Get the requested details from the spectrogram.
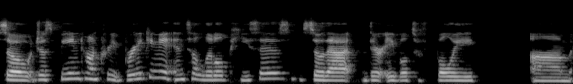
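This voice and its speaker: Over a quiet background, a woman with an unremarkable speaking voice talks at a moderate pace and medium pitch, with ordinary pitch variation. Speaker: community outreach specialist giving a talk. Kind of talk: educational presentation.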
